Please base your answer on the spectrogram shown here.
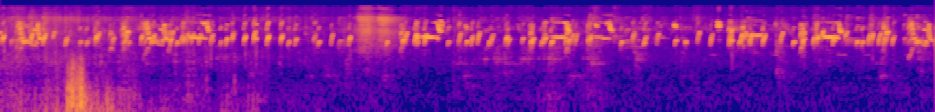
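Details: Goldfinch singing as a stimulus for teaching songbirds; a low thud opens, then long, lively runs of rapid twittering and tinkling notes continue without a break.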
